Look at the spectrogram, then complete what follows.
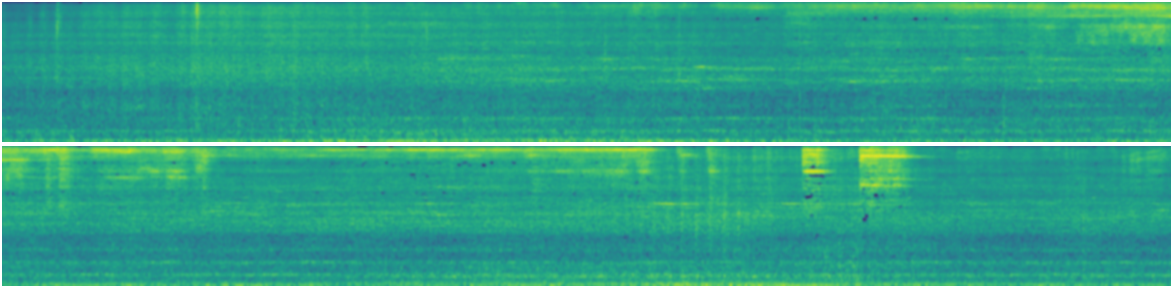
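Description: CSX autorack freight cars rolling past on steel wheels: a steady low rumble with squealing flanges as the train crosses over from track one to track two. A few sharp clicks come a little before the end.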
